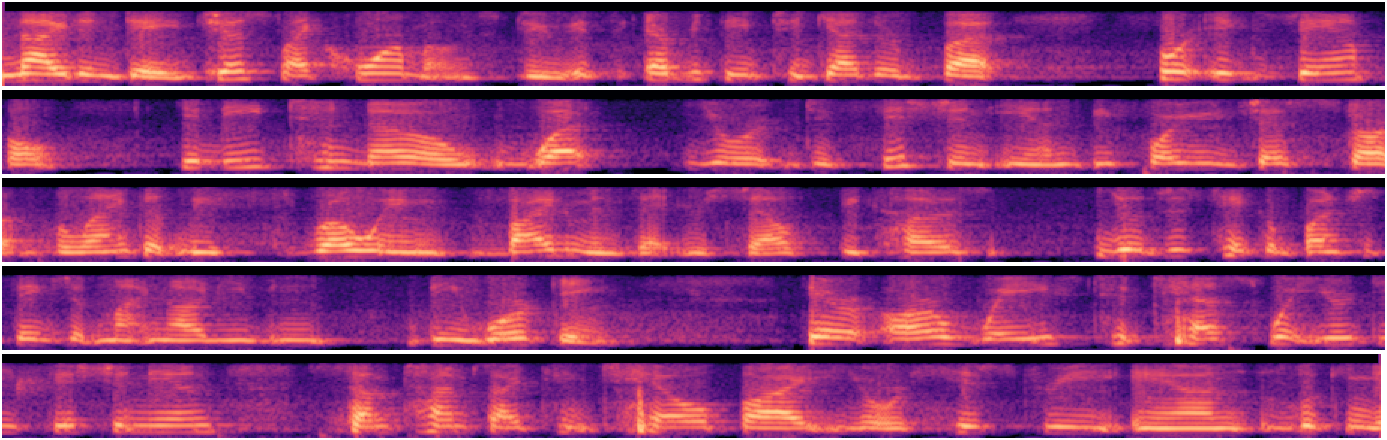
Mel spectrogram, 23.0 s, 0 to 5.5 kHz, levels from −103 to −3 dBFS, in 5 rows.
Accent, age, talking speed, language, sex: American, 50-69, 160 wpm, English, female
